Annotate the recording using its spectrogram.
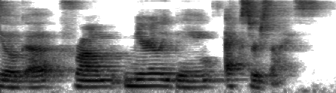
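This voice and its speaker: A woman in a Northern California accent at a very slow pace. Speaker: yoga teacher. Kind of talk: tutorial.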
